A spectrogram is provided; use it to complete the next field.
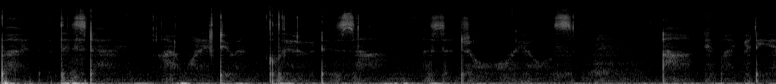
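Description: Whispering, a woman speaks at a very slow pace. Long, frequent pauses break up her words. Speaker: ASMR creator. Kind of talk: ASMR whispering video. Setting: studio, close microphone. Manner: whispered, soft. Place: home room. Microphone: studio mic.

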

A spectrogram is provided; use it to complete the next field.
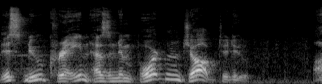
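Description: The intonation rises and falls in a lively way. It is a natural reading voice.

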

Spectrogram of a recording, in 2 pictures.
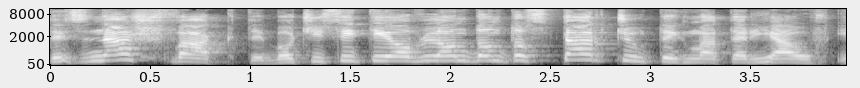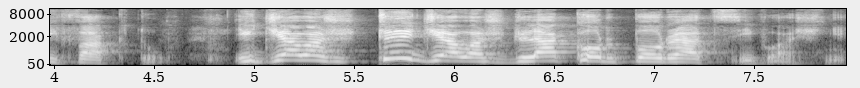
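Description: This woman's intonation rises and falls in a lively way. She keeps to a fairly slow pace. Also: fairly high pitch for a woman. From Poland, Ostrów Wielkopolski (Greater Poland). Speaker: video blogger. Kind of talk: personal vlog monologue. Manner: agitated.

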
